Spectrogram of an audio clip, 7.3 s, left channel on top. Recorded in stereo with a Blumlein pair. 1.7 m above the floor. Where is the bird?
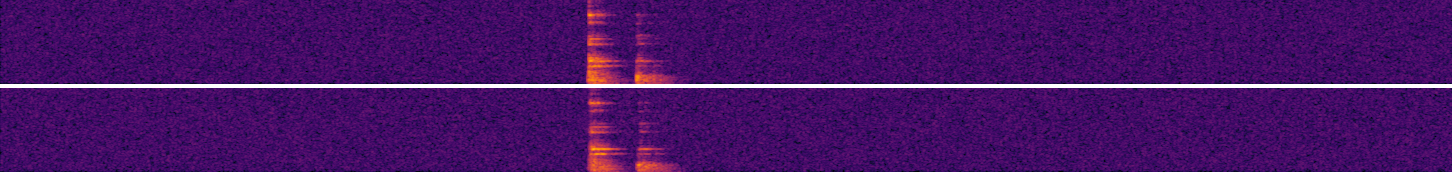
I don't hear a bird.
